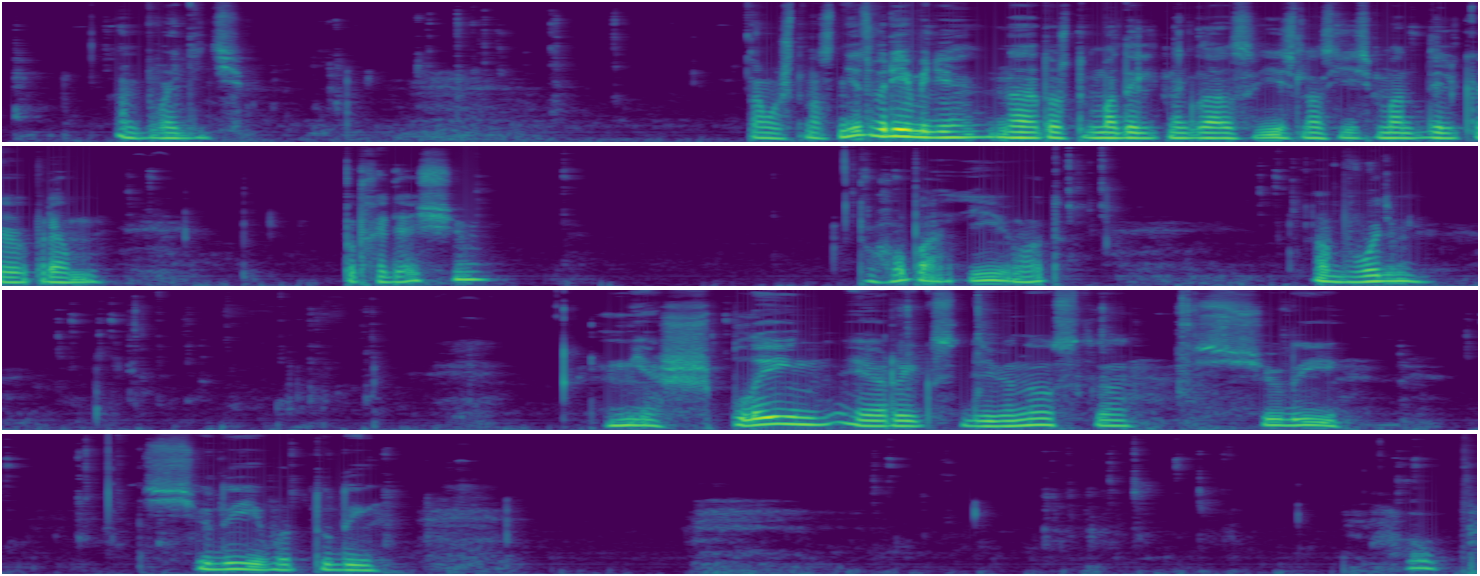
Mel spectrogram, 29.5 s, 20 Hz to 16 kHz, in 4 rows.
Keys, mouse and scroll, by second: 0.7 middle click, 1.5 KP_1, 2.3 shift+middle click, 2.6 shift+a, 13.0 g, 13.8 scroll up 1, 14.1 s, 15.2 click, 15.5 shift+middle click, 15.7-16.1 scroll up 3, 16.1 shift+middle click, 16.4 shift+a, 18.8 scroll down 2, 19.0 r, 21.0 g, 22.2 scroll up 2, 22.4 z, 22.7 shift+middle click, 23.9 g, 26.7 Tab, 27.4 1, 28.0 click, 28.1 g.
